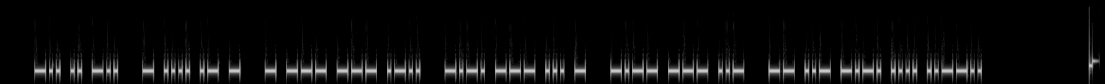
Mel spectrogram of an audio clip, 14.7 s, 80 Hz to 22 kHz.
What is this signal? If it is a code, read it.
Morse code, heard as a keyed tone, about 25 wpm, 700 Hz. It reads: DID THAT TOOL COST YOU MUCH?
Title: Sentences from Top 1000 Words - Review Part 6 - 25wpm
